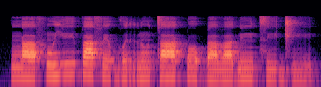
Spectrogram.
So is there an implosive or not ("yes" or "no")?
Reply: yes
